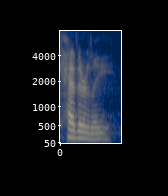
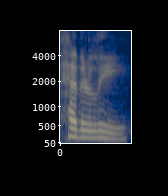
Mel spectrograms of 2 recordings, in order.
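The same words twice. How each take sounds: First: The name is said very fast. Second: The name is said slowly.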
